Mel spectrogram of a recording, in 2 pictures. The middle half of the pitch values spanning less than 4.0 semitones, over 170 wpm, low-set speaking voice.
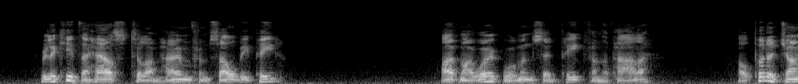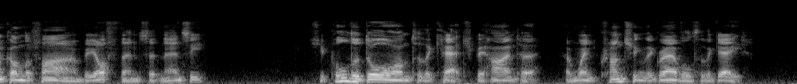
No: average, 4.8 semitones; average, 190 wpm; low, 105 Hz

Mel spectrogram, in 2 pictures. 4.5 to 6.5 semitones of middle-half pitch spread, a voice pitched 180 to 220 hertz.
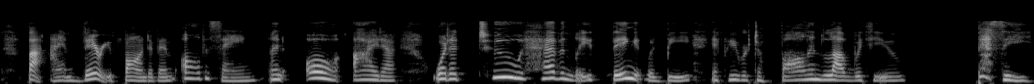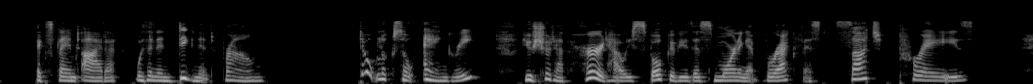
Yes: average, 5.1 semitones; high, 190 Hz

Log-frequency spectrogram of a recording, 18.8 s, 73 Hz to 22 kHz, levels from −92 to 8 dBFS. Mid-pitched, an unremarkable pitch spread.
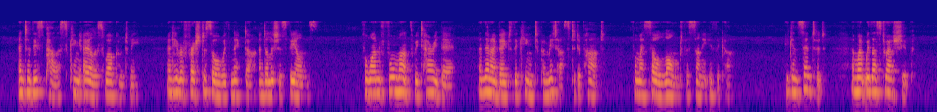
Yes: medium, 180 Hz; average, 3.3 semitones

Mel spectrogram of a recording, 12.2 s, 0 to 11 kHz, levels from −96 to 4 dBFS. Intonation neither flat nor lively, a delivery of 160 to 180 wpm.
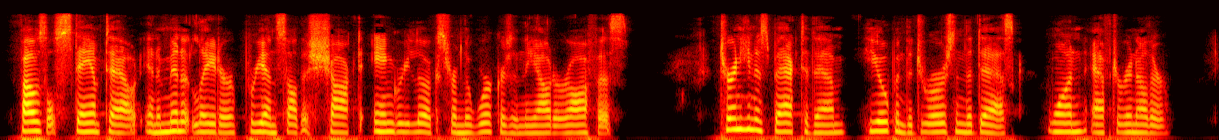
No: narrow, 2.1 semitones; average, 170 wpm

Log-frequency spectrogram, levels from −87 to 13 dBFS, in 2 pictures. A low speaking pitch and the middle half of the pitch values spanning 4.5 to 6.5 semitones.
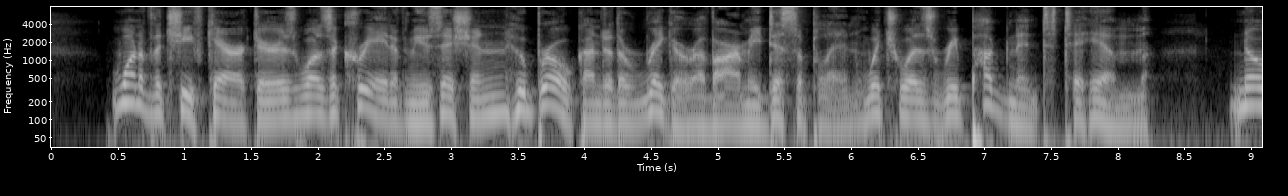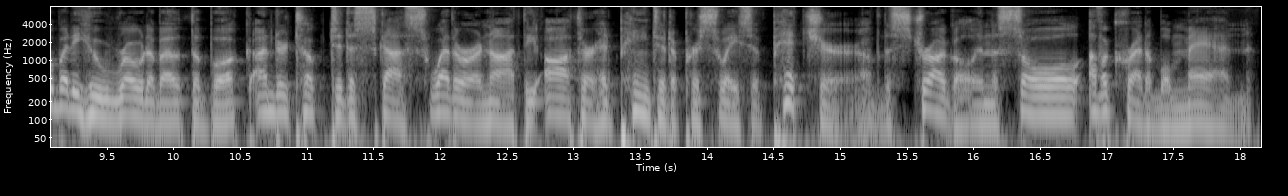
Yes: low, 105 Hz; wide, 5.6 semitones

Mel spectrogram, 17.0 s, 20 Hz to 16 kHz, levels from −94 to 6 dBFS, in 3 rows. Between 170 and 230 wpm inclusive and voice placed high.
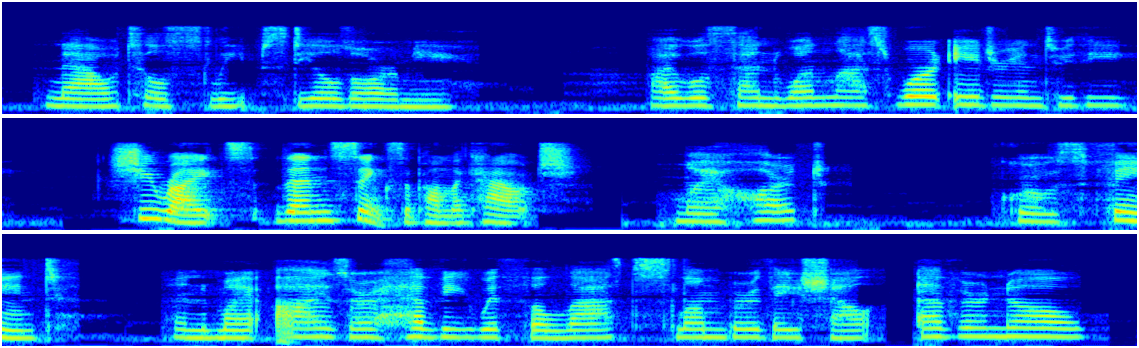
No: slow, 135 wpm; high, 225 Hz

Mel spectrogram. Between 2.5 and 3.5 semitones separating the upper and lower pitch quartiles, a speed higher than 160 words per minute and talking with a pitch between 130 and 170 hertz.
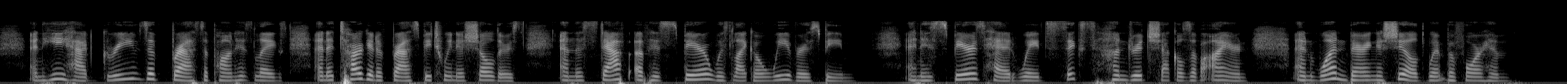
No: average, 2.8 semitones; average, 175 wpm; high, 190 Hz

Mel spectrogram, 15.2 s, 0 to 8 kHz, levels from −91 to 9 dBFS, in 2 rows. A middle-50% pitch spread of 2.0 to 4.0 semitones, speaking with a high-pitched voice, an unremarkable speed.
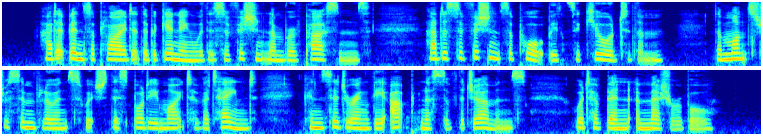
Yes: average, 3.1 semitones; high, 200 Hz; average, 165 wpm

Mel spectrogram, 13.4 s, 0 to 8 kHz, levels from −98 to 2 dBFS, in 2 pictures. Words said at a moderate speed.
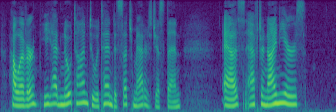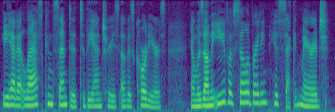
Yes: average, 165 wpm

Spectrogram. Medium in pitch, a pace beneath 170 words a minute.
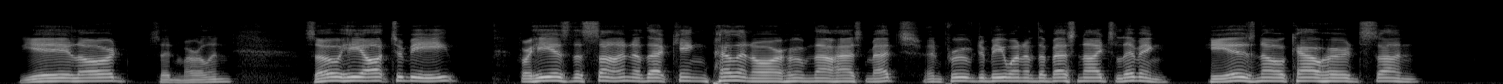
Yes: medium, 150 Hz; average, 150 wpm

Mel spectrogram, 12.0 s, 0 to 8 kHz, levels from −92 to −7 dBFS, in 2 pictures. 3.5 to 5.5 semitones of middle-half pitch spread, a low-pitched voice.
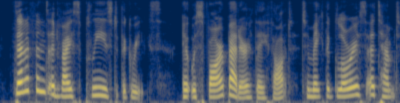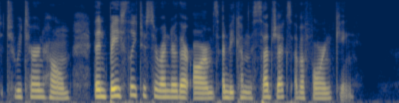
No: average, 4.2 semitones; medium, 185 Hz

